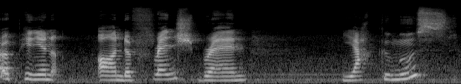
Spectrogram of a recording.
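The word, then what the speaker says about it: Jacquemus: on the french brand yakumus i hope i'm pronouncing that right not jacumus right it's yakumus uh i i don't really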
